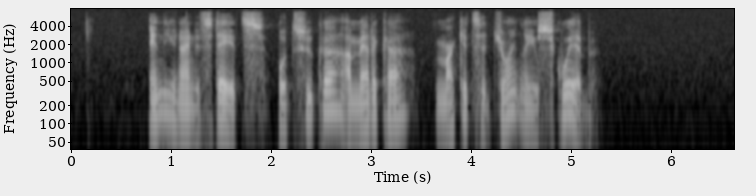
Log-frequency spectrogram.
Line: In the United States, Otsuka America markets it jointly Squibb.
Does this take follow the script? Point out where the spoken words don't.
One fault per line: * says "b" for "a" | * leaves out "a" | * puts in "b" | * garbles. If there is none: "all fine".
all fine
